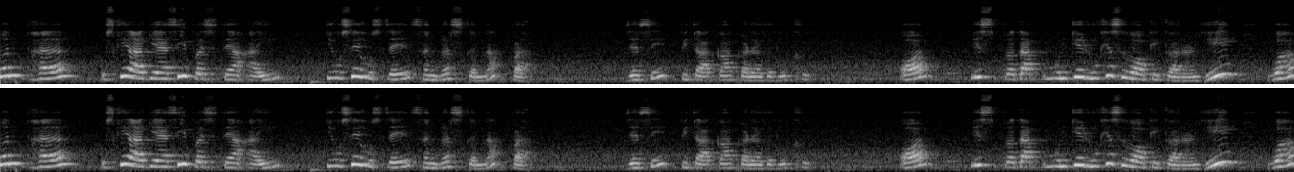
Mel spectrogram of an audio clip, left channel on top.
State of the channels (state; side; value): identical; both; correlation 1.00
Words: भर उसके आगे ऐसी परिस्थितियां आई कि उसे उससे संघर्ष करना पड़ा, जैसे पिता का कड़क रुख, और इस प्रताप उनके रूखे स्वभाव के कारण ही वह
